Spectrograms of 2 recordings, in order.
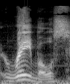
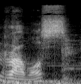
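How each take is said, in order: First: The name is said with an American pronunciation. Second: The name is said with its native pronunciation. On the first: The speaker calls it wrong. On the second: The speaker calls it right.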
